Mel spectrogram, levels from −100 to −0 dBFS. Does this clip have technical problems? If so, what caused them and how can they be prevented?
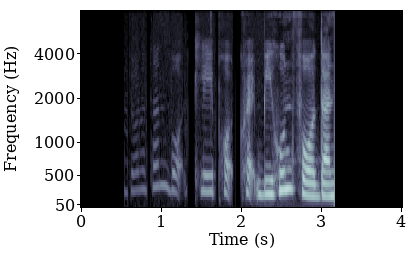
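Yes. The speech opens with a fade-in that suffers truncation distortion. From 0.0 s to about 2.42 s, and worst from 0.0 to 1.67 s, the quiet early part of the fade sounds gritty. The fade stage kept too few bits and added no dither, which fits roughly 10-bit resolution, so the low-level waveform collapses into coarse steps. Unlike ordinary background noise, the grit follows the signal and disappears as the level rises. The fade itself is smooth by 2.42 s. Preventing this means running the fade at high internal resolution and adding dither before any word-length reduction.

There is also a cut-off end. At 3.17 s the audio stops in the middle of a sound and drops straight to digital silence, which lasts until the clip ends. There is no decay and no tail, which separates it from a deliberate fade-out or a natural pause: the level falls from full to nothing instantly rather than tapering. The final buffers were never written or played out. 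Preventing this means flushing and draining all pending buffers before closing the stream or file.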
